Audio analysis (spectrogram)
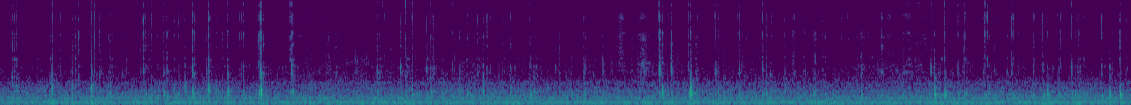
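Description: Long nails and fingertips tap on a hand-sized, hollow pink plastic detangling hairbrush shell. The result is a quiet, steady stream of soft, irregular taps and light scratchy clicks. The sound has a hollow plastic tone, most of its energy is low, it carries little high content, and each hit dies away almost instantly.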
